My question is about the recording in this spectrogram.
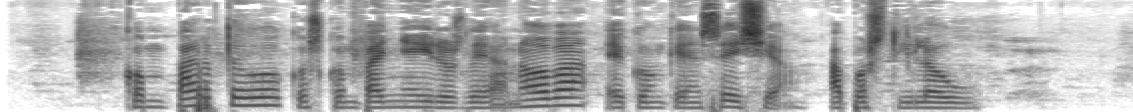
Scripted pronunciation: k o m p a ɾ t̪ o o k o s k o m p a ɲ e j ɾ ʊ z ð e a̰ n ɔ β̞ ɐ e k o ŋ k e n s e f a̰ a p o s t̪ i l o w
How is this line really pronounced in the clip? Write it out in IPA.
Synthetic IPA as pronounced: k o m p a ɾ t̪ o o k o s k o m p a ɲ e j ɾ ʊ z ð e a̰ n ɔ β̞ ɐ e k o ŋ k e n s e ʃ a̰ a p o s t̪ i l o w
